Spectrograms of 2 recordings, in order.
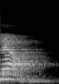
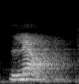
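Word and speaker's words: lamb: ठीक आहे, त्याच्यानंतर बघा की लॅम, लॅम आता लॅम मध्ये देखील बी हा साइलेंट लेटर आहे.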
